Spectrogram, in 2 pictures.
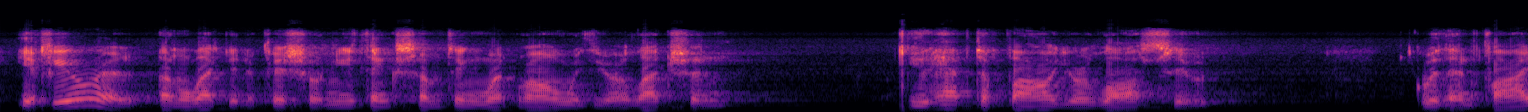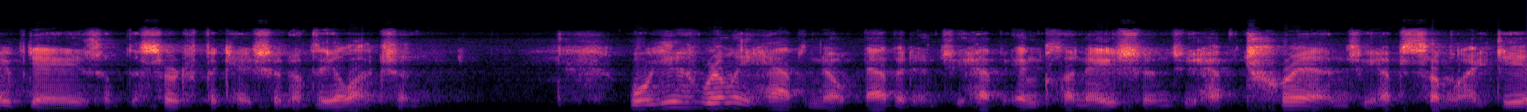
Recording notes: joins me on this call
